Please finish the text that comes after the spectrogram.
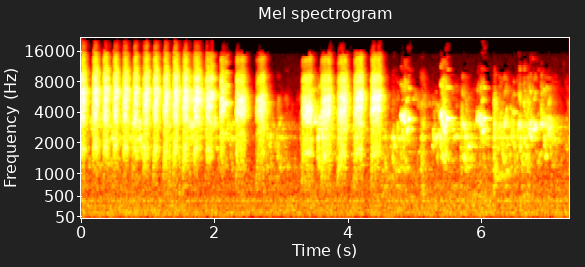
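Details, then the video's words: Parakeet chirping: rapid runs of sharp, evenly repeated chirps, three or four a second, then softer warbled chatter. "BEAUTIFUL CHIRPING NOISES (4K WATCH HOUR)"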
